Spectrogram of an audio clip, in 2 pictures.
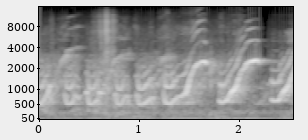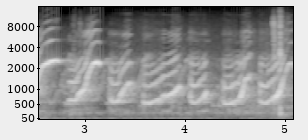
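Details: A guinea pig gives a rapid run of short, rising squeaky chirps while sniffing an interesting scent. The owner has heard it only from males sniffing female scents, which prompts reactions from other males.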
